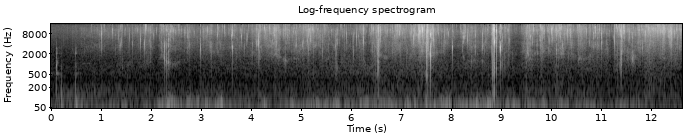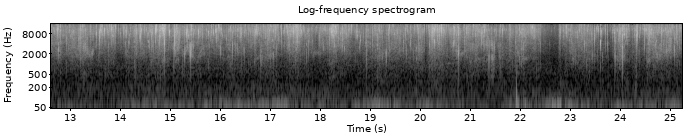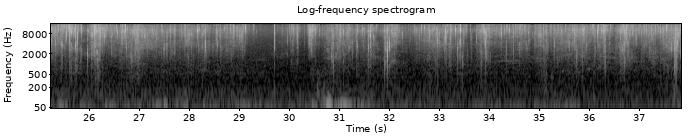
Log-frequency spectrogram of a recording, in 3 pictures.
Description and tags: mud squish
I recorded my hands sloshing around in wet mud at a very close range. The sound could work for any variety of wet, squishy noises. Created for a personal video project but I thought I would share. Recorded on a ZOOM mic at 4800 Hz
dirty, slug, outdoor, wet, mud, squirt, dirt, hands, woods, squish, nature, squash, organic, slimy, muck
